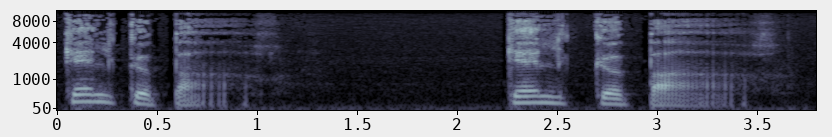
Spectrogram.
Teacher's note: Don't pronounce the final T.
